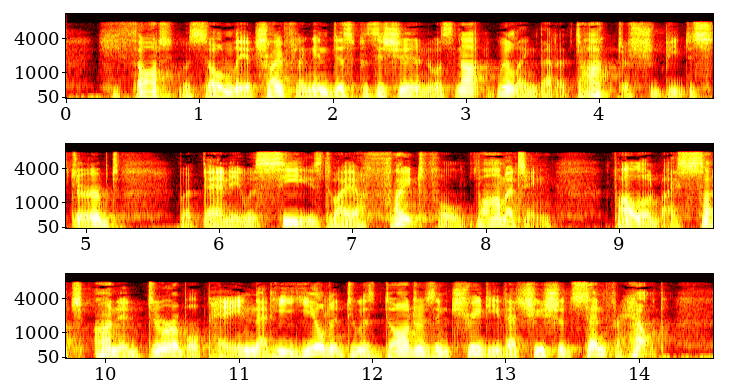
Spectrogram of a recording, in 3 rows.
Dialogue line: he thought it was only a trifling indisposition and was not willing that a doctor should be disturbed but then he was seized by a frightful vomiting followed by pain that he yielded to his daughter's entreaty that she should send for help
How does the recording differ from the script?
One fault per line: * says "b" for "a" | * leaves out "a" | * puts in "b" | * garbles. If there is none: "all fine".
* puts in "such unendurable"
